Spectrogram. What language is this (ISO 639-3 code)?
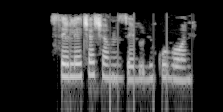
dav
